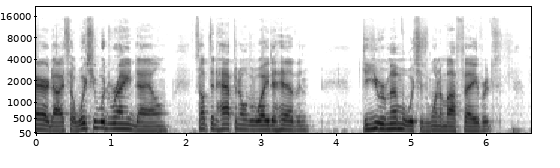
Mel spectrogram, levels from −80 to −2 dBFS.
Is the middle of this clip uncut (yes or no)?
yes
